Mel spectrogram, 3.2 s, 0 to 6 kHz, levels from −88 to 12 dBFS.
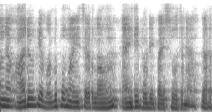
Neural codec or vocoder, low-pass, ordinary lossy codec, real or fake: codec, 24 kHz, 1 kbps, SNAC; 5.4 kHz; none; fake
